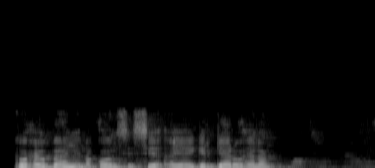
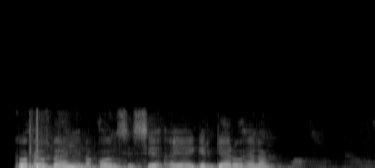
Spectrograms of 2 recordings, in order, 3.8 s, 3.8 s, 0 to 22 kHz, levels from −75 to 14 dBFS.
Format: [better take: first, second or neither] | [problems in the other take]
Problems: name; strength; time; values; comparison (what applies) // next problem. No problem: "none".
first | background sound (Fireworks / Boom); 8 dB below the speech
